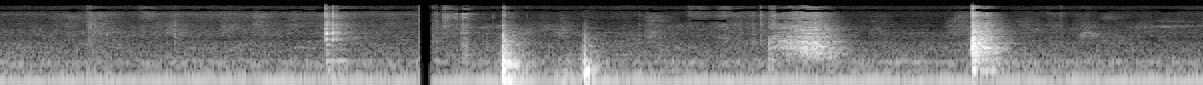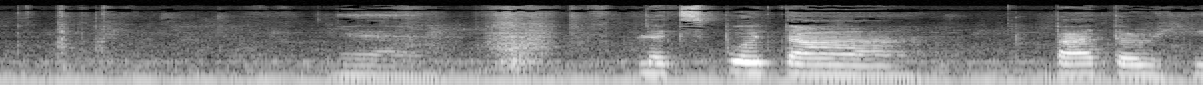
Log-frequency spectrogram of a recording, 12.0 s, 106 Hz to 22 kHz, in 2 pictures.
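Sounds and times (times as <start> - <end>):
brief scrape on countertop: 3.7 - 4.3, 8.4 - 9.1
kitchenware clunking on wood: 4.8 - 5.1.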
